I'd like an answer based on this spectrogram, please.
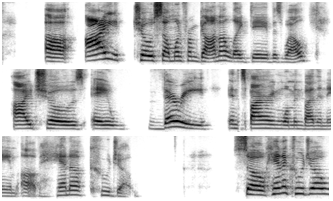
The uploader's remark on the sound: your four hosts are back around the (Zoom) table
